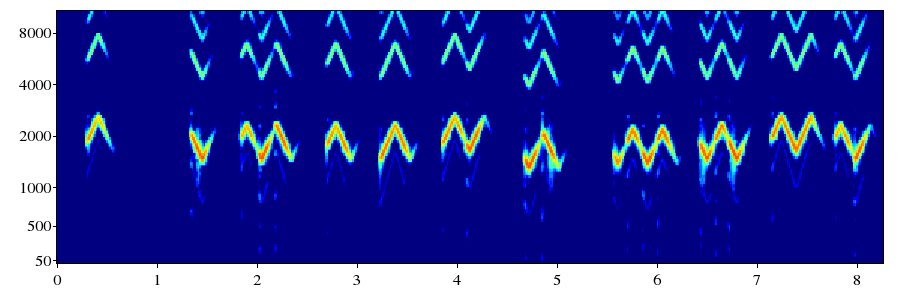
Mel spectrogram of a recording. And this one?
sonido emulado en reason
